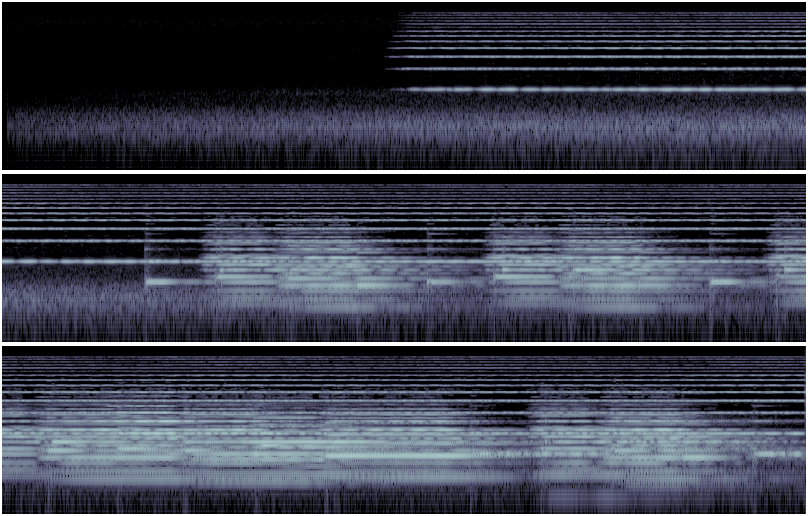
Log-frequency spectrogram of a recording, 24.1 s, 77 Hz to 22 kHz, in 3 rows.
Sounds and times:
Music: 0:04.0 - 0:24.1.

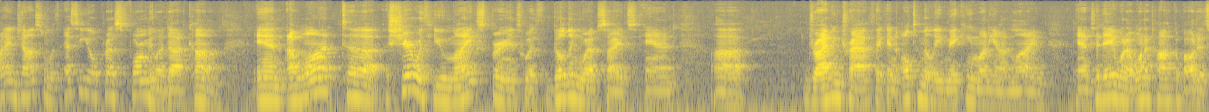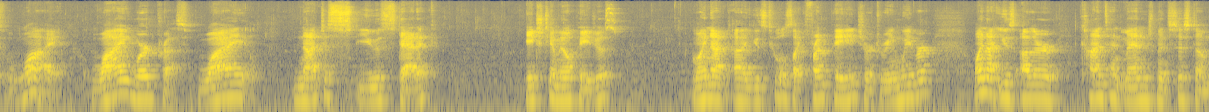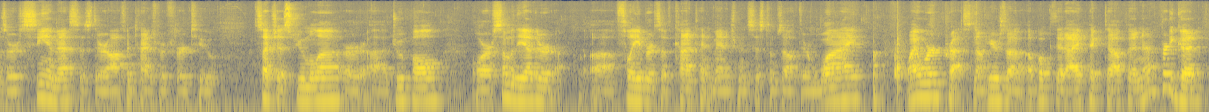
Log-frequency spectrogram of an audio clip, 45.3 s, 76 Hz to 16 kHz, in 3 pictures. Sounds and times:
Speech: 0:00.0 - 0:20.7, 0:21.7 - 0:23.0, 0:23.7 - 0:45.3.

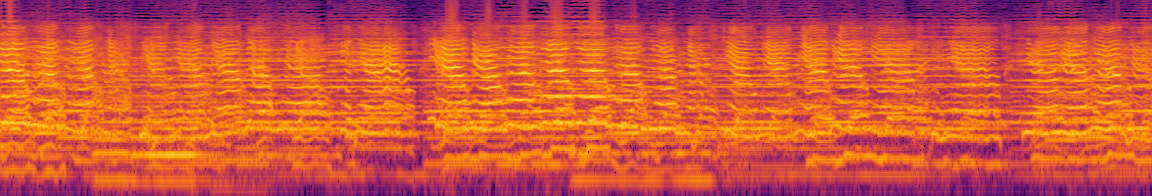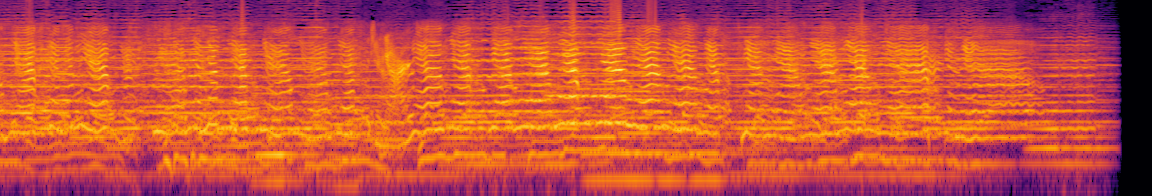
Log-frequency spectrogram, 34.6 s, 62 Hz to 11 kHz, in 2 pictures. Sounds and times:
Music: 0:00.0 - 0:34.1.

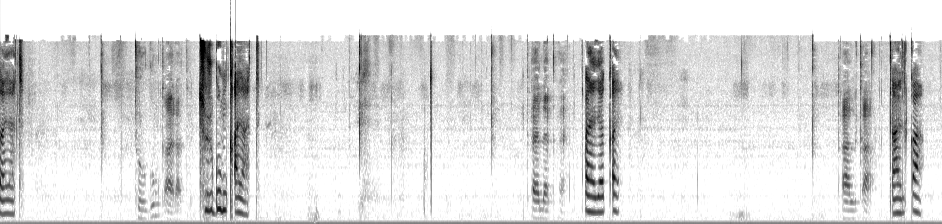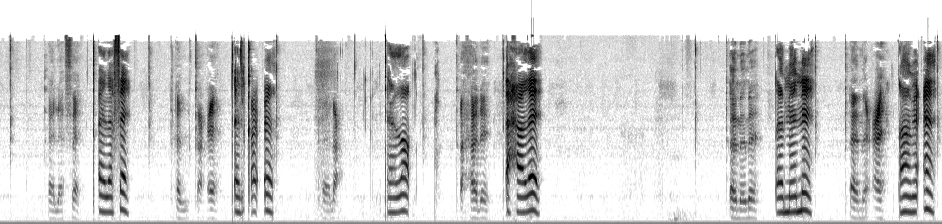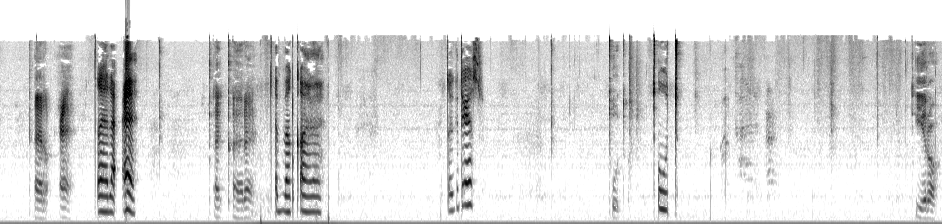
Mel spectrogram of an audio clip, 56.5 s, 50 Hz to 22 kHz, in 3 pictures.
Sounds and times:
Child speech, kid speaking: 0:00.0 - 0:00.5, 0:04.0 - 0:05.2, 0:11.6 - 0:12.5, 0:17.8 - 0:18.5, 0:20.7 - 0:21.5, 0:22.4 - 0:24.4, 0:26.6 - 0:27.2, 0:28.9 - 0:29.7, 0:34.4 - 0:35.2, 0:36.4 - 0:37.6, 0:38.9 - 0:40.5, 0:43.1 - 0:44.3, 0:46.6 - 0:47.4, 0:50.8 - 0:51.3
Male speech, man speaking: 0:02.7 - 0:03.8, 0:10.6 - 0:11.4, 0:16.8 - 0:17.5, 0:19.8 - 0:20.5, 0:22.3 - 0:23.3, 0:25.2 - 0:25.7, 0:28.0 - 0:28.7, 0:33.4 - 0:34.1, 0:35.8 - 0:36.7, 0:38.4 - 0:39.2, 0:41.9 - 0:42.8, 0:49.9 - 0:50.3, 0:55.9 - 0:56.5.

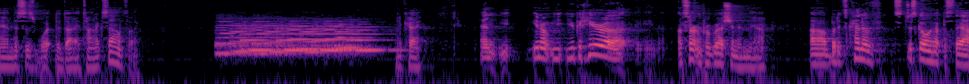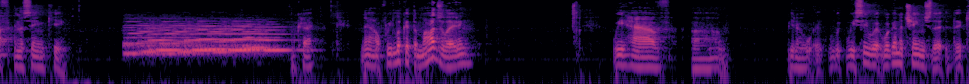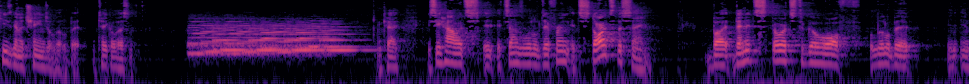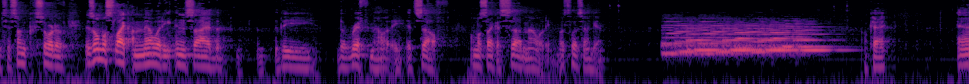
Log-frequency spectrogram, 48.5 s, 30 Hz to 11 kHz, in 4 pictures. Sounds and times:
Piano: 0:02.7 - 0:05.0, 0:13.7 - 0:15.9, 0:26.6 - 0:28.9, 0:44.6 - 0:47.0.

